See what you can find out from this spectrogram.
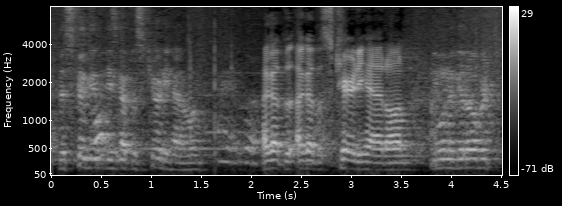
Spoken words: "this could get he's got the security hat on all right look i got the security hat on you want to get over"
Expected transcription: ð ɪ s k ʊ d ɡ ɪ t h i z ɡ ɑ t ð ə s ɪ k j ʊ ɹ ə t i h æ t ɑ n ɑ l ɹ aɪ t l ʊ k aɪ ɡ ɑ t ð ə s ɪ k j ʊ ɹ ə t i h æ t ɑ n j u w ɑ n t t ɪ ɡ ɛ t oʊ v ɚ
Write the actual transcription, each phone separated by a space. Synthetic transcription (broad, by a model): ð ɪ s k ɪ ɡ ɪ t h i z ɡ ɑ t ð ə s ɪ k j ʊ ɹ ə t i h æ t ɑ n ɑ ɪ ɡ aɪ t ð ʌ aɪ ɡ ɑ t ð ə s ɪ k j ʊ ɹ ə t i h æ t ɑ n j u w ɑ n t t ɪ ɡ ɛ t oʊ v ɚ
